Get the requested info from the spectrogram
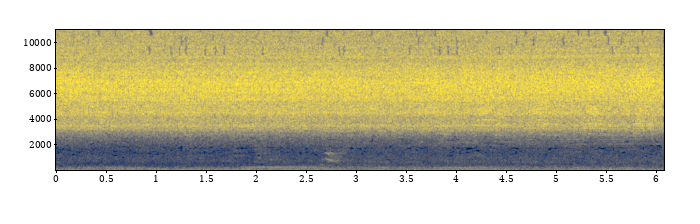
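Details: Cicadas singing in the bamboo grove of Yongsan Family Park on a summer day, a dense, unbroken high shimmering drone with no pauses, over a low rumble of distant park and city noise.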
